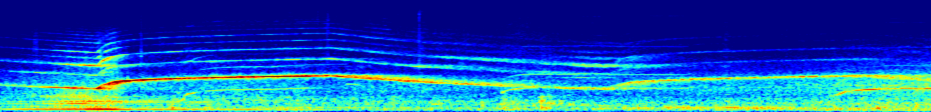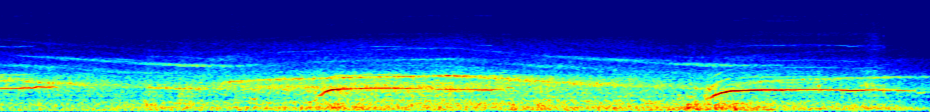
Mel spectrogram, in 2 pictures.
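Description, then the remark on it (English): A small Havanese dog howls along with a wailing siren, its repeated high, quavering howls rising and falling over the siren's steady sweeping tone for the whole stretch, with no talking. “You'll hear two sounds on this tape. One of the sound-making objects on the tape is my dog, and the other, well, it's easily recognizable.”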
